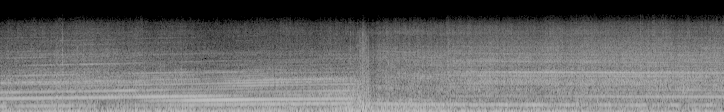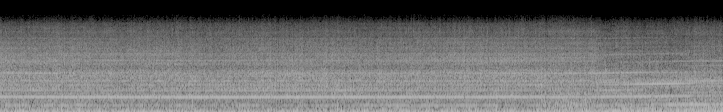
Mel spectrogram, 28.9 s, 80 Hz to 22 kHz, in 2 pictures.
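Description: Yamaha R6's inline-four engine under way, pulling up in pitch for about seven seconds, then a brief sharp crack, after which it settles into a steady cruise that drifts slightly lower. The pitch picks up a little again near the end. Wind and road rush run underneath.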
